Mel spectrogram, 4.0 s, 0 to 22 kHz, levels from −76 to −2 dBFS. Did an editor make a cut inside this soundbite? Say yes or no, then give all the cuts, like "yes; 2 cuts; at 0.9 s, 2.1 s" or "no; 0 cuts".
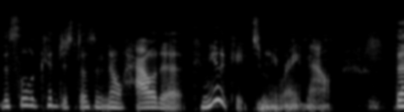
no; 0 cuts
